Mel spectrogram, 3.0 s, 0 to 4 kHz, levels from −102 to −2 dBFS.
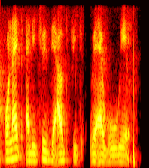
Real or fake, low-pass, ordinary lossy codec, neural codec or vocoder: real; 3.6 kHz; none; none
